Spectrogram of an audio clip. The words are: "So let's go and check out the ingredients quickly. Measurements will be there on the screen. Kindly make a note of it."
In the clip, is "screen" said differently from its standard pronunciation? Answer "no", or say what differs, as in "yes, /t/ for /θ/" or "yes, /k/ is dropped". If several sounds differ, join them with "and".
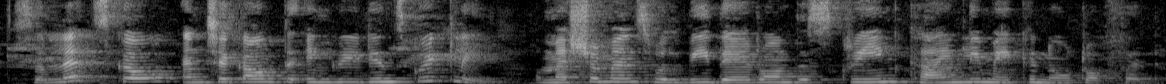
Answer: no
